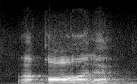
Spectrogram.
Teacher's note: ഖാഫിനും അലിഫിനും തഫ്ഖീമാണ്.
